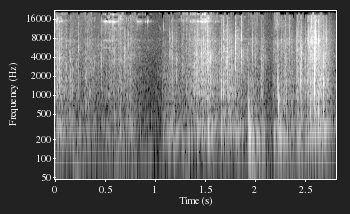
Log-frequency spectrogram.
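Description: Crinkly plastic packaging rustled and crumpled inside a thrifted handbag with a tassel, close and crisp, in uneven bursts with short pauses.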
